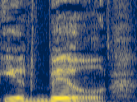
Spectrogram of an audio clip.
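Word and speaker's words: Erbil: um took place near what's today IR bill which is the modern pronunciation of arella and how old would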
